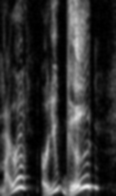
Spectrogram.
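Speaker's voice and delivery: little robot voice. Retelling a book scene, quoting a little robot: robot voice. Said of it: "in robot speak".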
